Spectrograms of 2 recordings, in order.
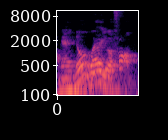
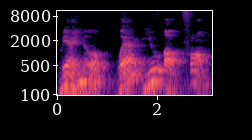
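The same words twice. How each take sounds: First: It is spoken quickly with the words run together. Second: It is spoken at a normal, unhurried speed.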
